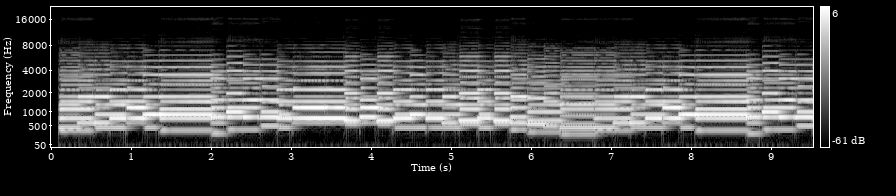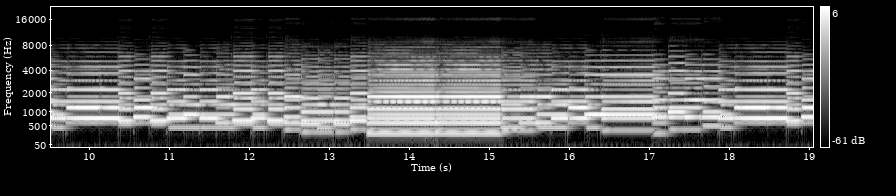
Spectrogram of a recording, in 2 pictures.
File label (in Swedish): skanklat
